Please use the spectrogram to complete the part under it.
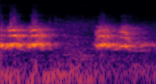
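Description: A dog gives two short, clear barks with a pause between them, heard close and fairly loud.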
